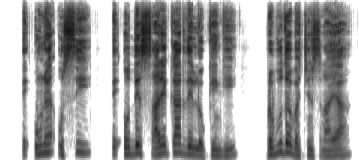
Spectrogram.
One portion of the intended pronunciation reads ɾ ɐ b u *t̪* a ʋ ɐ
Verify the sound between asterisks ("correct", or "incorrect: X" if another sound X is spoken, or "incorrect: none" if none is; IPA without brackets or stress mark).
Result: incorrect: d̪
